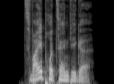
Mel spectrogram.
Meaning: inflection of zweiprozentig: 1. strong/mixed nominative/accusative feminine singular 2. strong nominative/accusative plural 3. weak nominative all-gender singular
- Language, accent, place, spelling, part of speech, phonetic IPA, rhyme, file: German, Germany, Berlin, zweiprozentige, adjective, [ˈt͡svaɪ̯pʁoˌt͡sɛntɪɡə], -aɪ̯pʁot͡sɛntɪɡə, De-zweiprozentige.ogg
